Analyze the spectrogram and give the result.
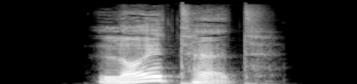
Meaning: inflection of läuten: 1. second-person plural present 2. second-person plural subjunctive I 3. third-person singular present 4. plural imperative
- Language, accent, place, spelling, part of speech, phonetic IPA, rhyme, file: German, Germany, Berlin, läutet, verb, [ˈlɔɪ̯tət], -ɔɪ̯tət, De-läutet.ogg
